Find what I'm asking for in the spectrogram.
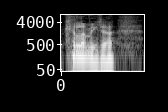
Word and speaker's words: kilometre: I agree with Allan, but he's wrong about kilometre. The ometers, a gasometer, odometer and other things. – No. – Kilometre, kilogram, kiloton and other thousands are pronounced alike, says Ken.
